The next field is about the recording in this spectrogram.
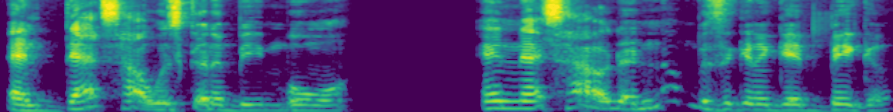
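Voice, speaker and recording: A man's voice: a little high, expressive, a little fast, creaky, slightly rough. A man hosting an online show, giving casual, opinionated commentary in conversational street slang.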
